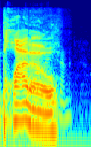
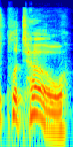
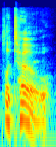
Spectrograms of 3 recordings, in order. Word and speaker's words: plateau: And I'm like that's it's plateau. It's pronounced plateau. Plate. That makes it sound like a Greek phil. It makes it sound like the Greek philosopher, but it's plateau.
